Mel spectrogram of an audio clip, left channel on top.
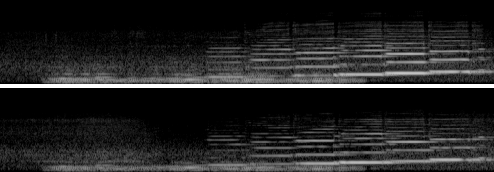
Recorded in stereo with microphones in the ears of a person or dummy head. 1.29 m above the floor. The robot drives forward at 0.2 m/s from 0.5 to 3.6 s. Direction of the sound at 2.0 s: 75° left (ahead or behind).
